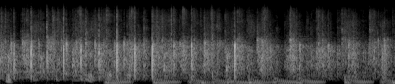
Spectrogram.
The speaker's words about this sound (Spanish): ¿Ustedes tienen a bien darle un aplauso a estas tres personas que han estado con nosotros y que se oiga que están aquí?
